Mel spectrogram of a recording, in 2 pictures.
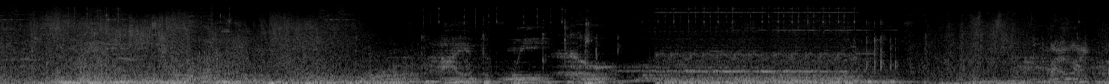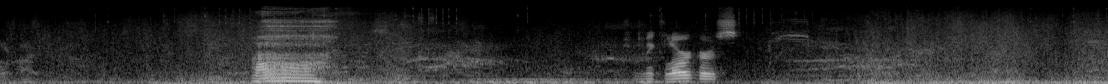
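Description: Laser weapons zap and crackle in a busy battle.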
